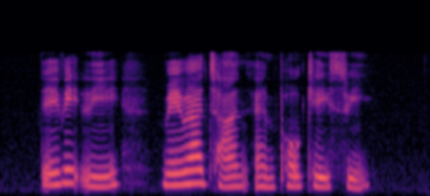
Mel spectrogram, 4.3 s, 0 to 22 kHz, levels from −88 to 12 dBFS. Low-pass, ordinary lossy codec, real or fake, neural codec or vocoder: 7.2 kHz; none; real; none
